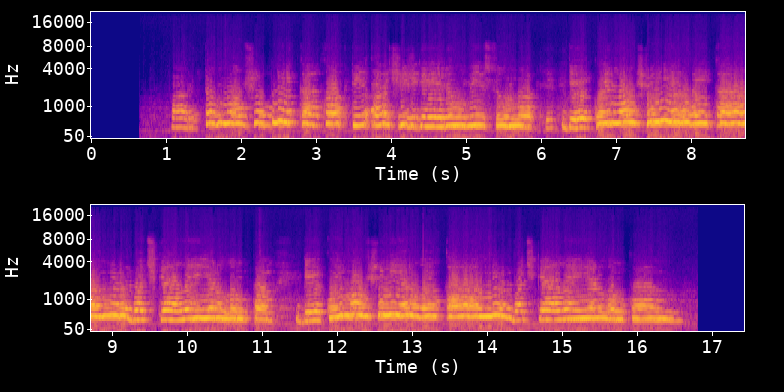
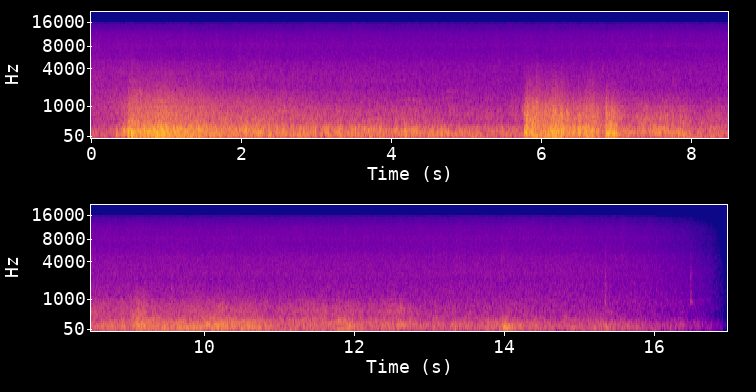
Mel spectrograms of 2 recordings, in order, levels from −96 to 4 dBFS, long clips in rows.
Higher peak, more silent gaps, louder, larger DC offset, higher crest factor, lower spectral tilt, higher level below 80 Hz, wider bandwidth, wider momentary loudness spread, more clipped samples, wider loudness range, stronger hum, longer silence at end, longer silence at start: second, -8 dBFS vs -4 dBFS; neither; first, -17 LUFS vs -26 LUFS; neither; second, 10 dB vs 24 dB; about the same, -8 dB/octave vs -8.5 dB/octave; second, -48 dBFS vs -34 dBFS; second, 5.8 kHz vs 15 kHz; second, 7 LU vs 22 LU; neither; second, 3 LU vs 16 LU; neither; second, 0.8 s vs 1.15 s; first, 1.1 s vs 0 s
